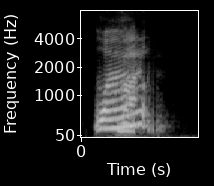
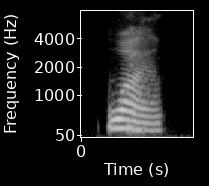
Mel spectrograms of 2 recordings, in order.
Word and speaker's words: Weil: Weil. – Again? – Weil.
